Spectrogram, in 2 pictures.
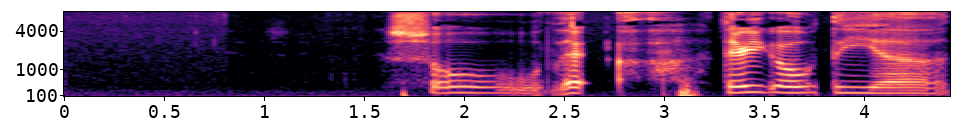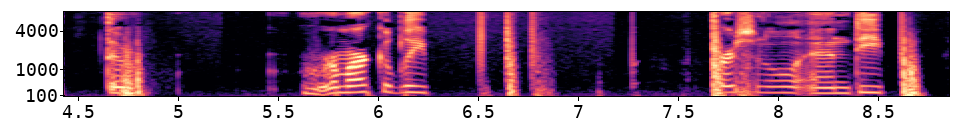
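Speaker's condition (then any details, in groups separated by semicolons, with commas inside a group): Stutter; traditional stutter, present by age 14, stopped talking for a period, resumed at 17; severe in kitchen iPhone clip, host attributes to tiredness and being on the spot, milder in podcast recordings; took 3.5 minutes to say statement, finds the word stutter hard to say, edited version played; repeated words, prolonged sounds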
